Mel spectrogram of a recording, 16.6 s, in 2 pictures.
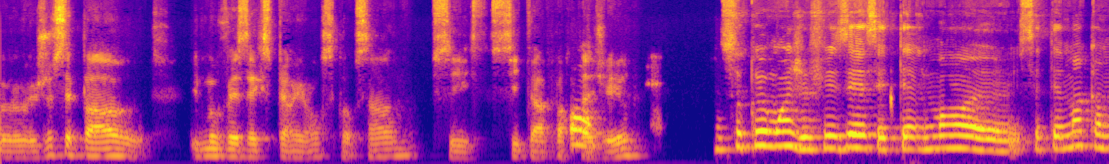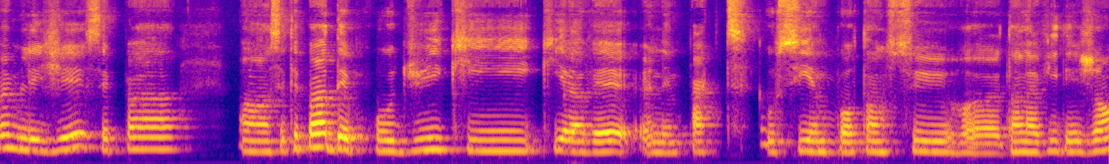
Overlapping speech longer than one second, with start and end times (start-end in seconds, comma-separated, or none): none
